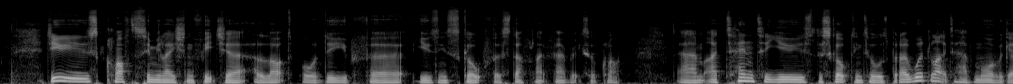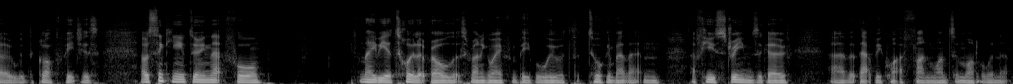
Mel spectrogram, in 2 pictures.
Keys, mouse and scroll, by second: 6.6-7.7 scroll down 1, 7.7 middle click, 8.4 scroll down 2.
